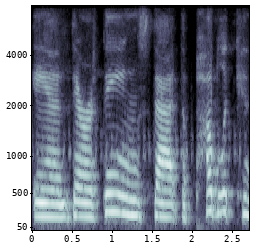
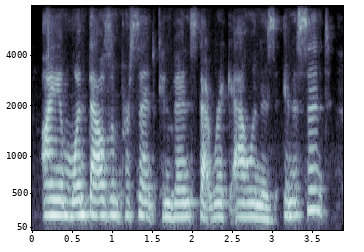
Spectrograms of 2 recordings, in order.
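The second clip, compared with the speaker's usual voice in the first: usual speaking voice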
